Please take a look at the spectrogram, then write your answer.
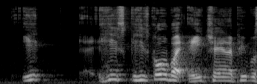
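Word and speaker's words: Etienne: and there are like he he's going by achan and people say it's rude to not call him Travis Achan.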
